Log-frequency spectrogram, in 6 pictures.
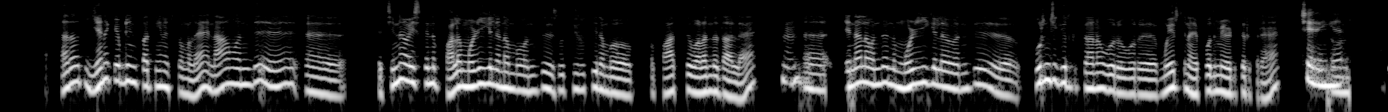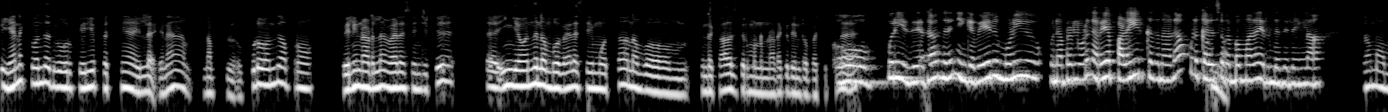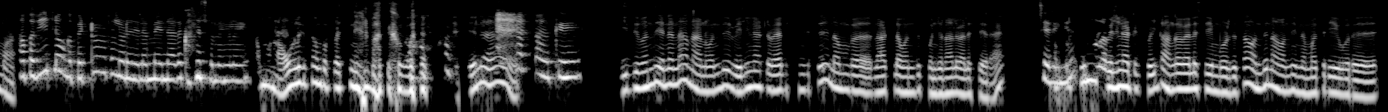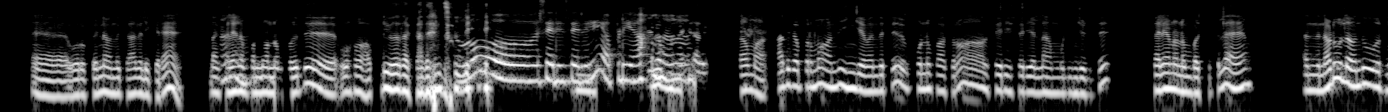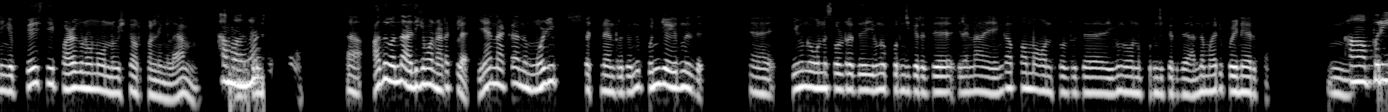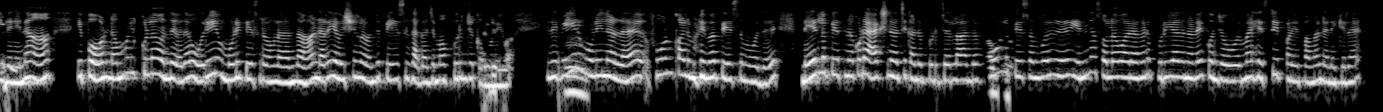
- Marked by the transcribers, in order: laughing while speaking: "என்ன? அத சொல்லுங்களேன்"; unintelligible speech; laughing while speaking: "இப்போ பிரச்சனையானு பார்த்துககோங்களன்"; laugh; drawn out: "அ"; surprised: "ஓ!"; laughing while speaking: "கதைன்னு சொல்லி"; laughing while speaking: "அப்படியா? ஆ"; other noise; other background noise; blowing; unintelligible speech; in English: "ஹெஸ்டேட்"
- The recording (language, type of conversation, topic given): Tamil, podcast, மொழி வேறுபாடு காரணமாக அன்பு தவறாகப் புரிந்து கொள்ளப்படுவதா? உதாரணம் சொல்ல முடியுமா?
